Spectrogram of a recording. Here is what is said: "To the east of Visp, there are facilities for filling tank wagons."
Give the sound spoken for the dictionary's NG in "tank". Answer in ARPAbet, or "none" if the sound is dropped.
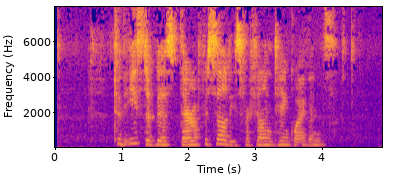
NG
